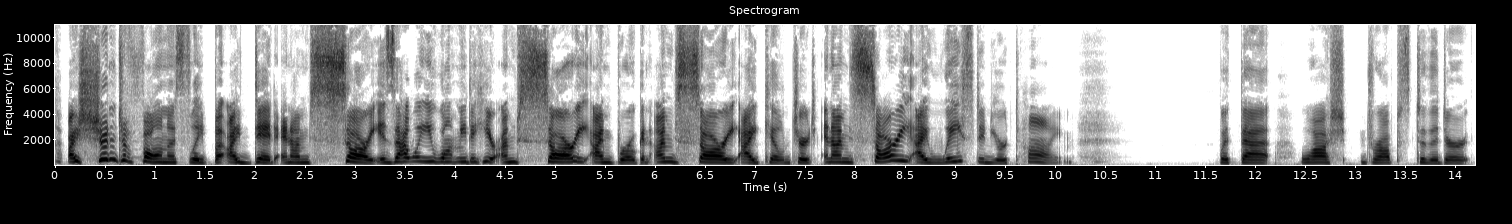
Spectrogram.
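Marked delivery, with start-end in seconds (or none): 0.1-10.2 loud, agitated confession pouring out; yelled outburst. A narrator's reading. Wash confesses his failures to Tucker, yelling. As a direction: let the apologies pour out at a yell. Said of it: "Wash yells again".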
